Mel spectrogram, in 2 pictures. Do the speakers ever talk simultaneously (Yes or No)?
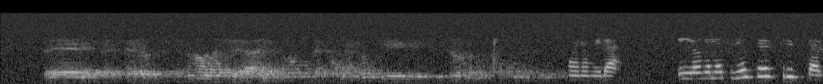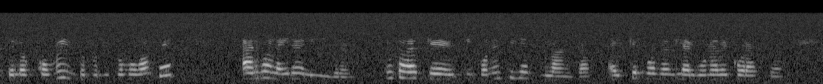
No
